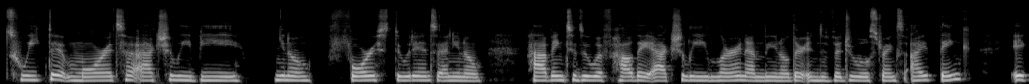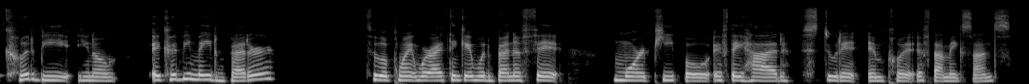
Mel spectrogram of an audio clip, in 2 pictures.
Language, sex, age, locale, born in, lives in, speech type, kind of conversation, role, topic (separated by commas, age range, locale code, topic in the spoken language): English, female, 20-24, en-US, United States, United States, conversation, unstructured, none, Do you think standardized tests are a good way to measure learning?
